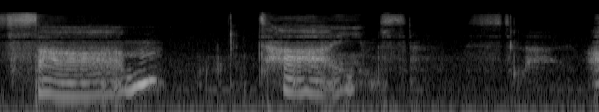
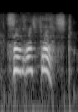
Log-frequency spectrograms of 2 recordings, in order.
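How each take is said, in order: First: Dragged out, low, fading to a whisper; slow it right down to nothing; very slow and hushed. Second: Squealed high and loud, quick; fast shout. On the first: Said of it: "And then we go". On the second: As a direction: burst it out like a rocket. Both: Shown as a demonstration.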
